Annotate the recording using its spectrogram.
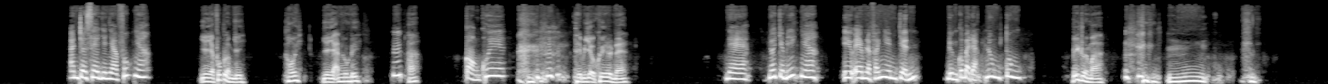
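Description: A young woman talks softly and closely.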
